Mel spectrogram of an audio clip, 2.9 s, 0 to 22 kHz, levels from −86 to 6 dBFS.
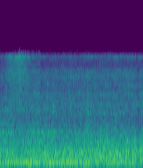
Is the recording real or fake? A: real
